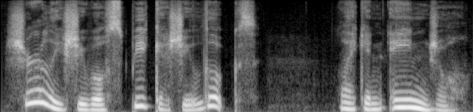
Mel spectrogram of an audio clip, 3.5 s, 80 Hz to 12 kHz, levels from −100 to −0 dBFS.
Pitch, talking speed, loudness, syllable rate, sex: 200 Hz, 170 wpm, -15 LUFS, 4.6 syllables/s, female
